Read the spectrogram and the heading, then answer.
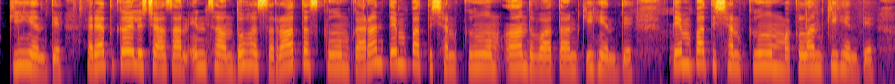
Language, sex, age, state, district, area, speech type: Kashmiri, female, 30-45, Jammu and Kashmir, Baramulla, rural, spontaneous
